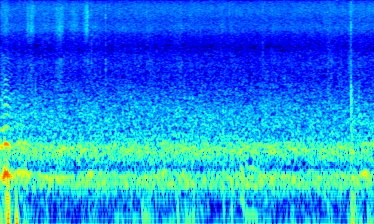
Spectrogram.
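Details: Hive of honey bees opened for harvesting raw honey, giving an even, continuous buzzing drone throughout, with occasional faint taps.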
